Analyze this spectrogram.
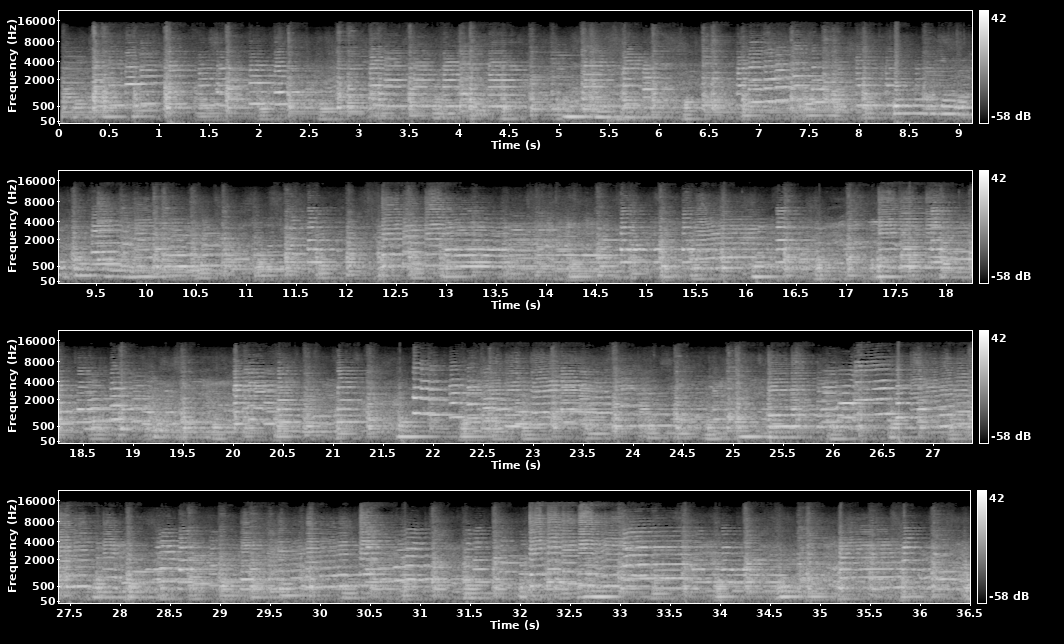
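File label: strolling dixie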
